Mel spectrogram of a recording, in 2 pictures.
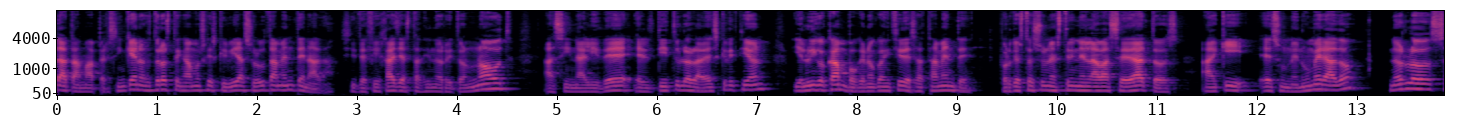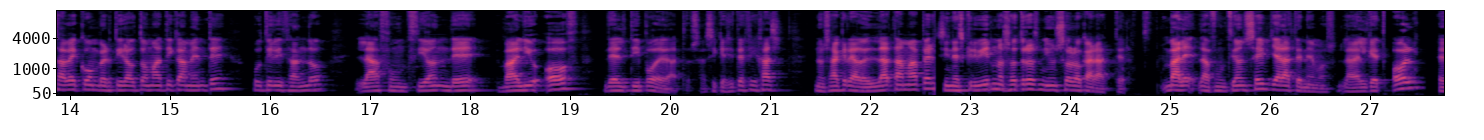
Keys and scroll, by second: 1.7 Tab.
